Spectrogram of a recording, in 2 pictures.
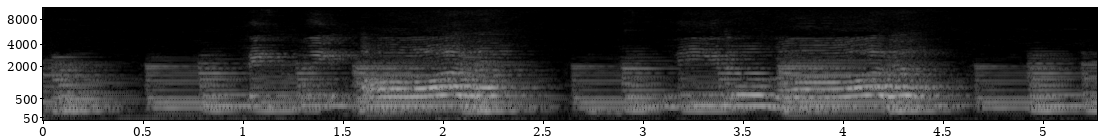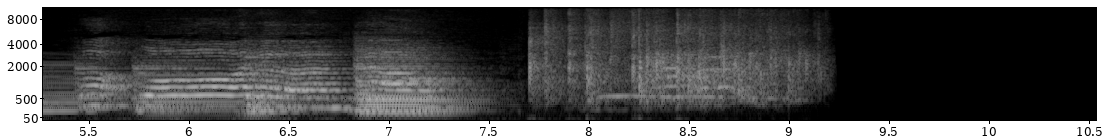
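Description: The last phrases of a song: a woman singing long notes with vibrato over electric keyboard chords, ending about seven seconds in. A short burst of audience applause follows and cuts off abruptly.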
